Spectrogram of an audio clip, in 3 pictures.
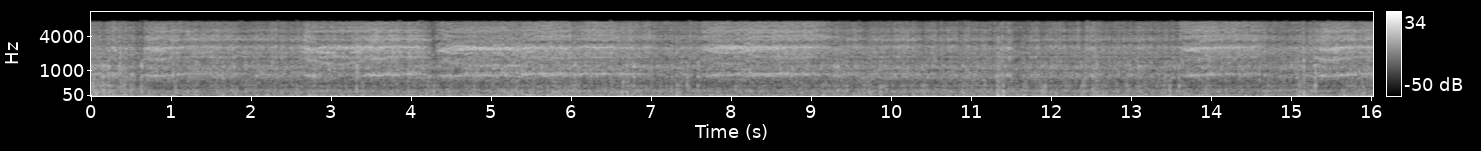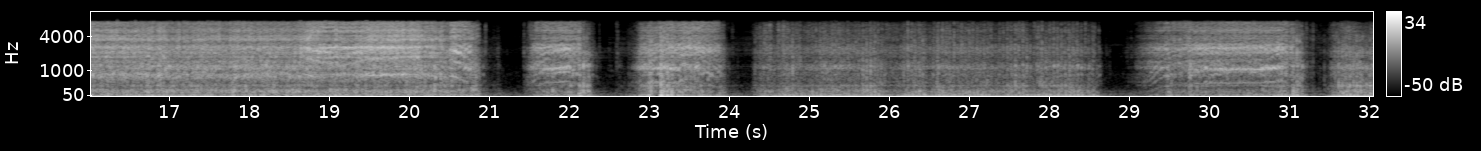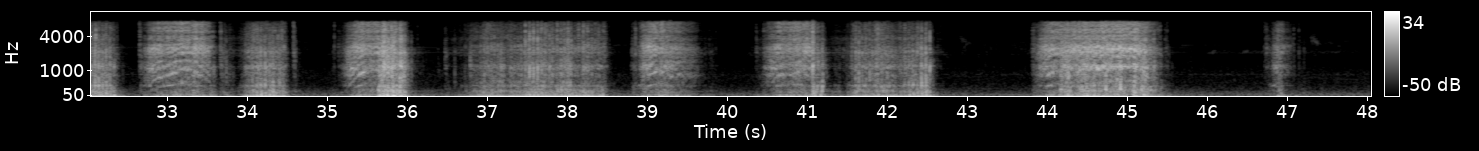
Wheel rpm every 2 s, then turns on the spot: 230, 220, 220, 230, 220, 230, 230, 230, 230, 220, 110, 60, 30, 30, 30, 80, 40, 30, 30, 30, 40, 20, 90, 0.
24-28 36-38 40-44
